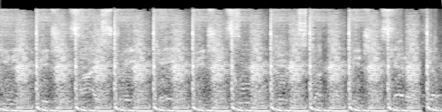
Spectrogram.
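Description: Hardstyle dance music: a distorted kick drum and reverse bassline pounding out a steady fast beat, with no vocal.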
